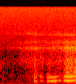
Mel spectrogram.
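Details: Sleeping Labrador Retriever service dog resting after a day's work, giving a loud snore that builds in short rasping pulses into a sustained low, buzzing drone.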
